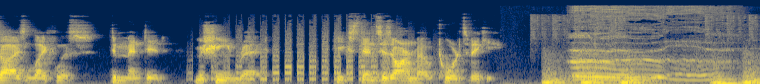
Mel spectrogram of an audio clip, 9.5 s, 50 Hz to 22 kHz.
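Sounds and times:
speech: 0.0s - 3.5s, 4.2s - 7.6s
strained groaning: 7.1s - 9.4s.

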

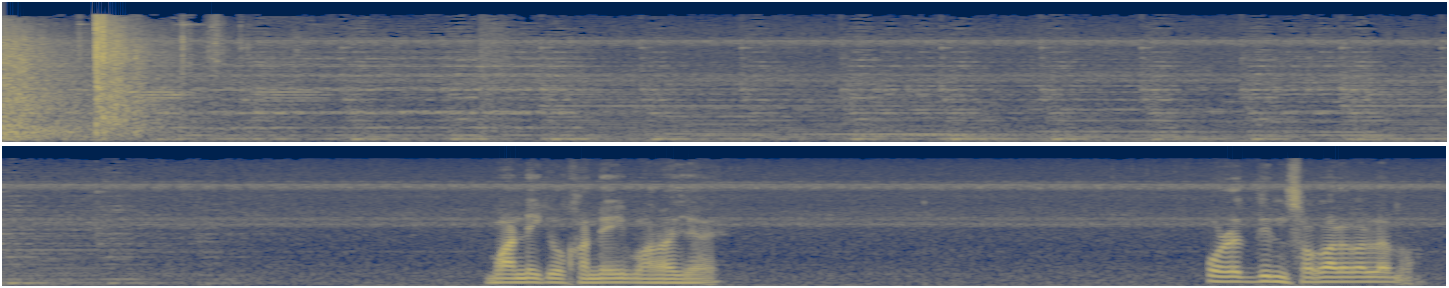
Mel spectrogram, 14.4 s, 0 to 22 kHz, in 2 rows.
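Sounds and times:
gunshot from paramilitary police: 0.0s - 0.9s
speech: 9.6s - 10.9s, 13.2s - 14.4s.

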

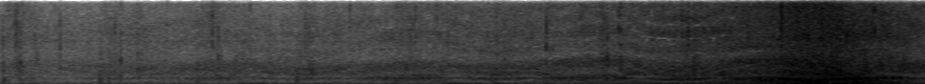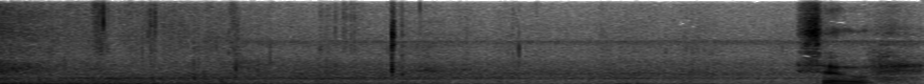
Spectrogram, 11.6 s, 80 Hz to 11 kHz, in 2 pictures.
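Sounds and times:
car passing by: 0.8s - 9.0s
wind noise: 1.2s - 10.8s
speech: 10.9s - 11.5s.

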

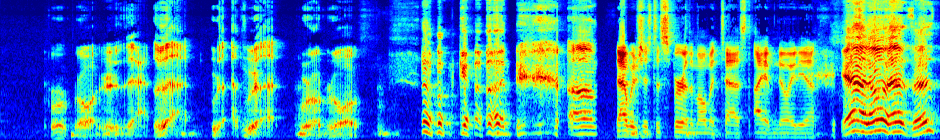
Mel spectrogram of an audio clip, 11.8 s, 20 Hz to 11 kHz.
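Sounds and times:
long drawn-out forced stunt burps: 0.6s - 5.0s, 6.1s - 7.5s
speech: 0.7s - 11.7s
laughter: 4.9s - 7.5s.

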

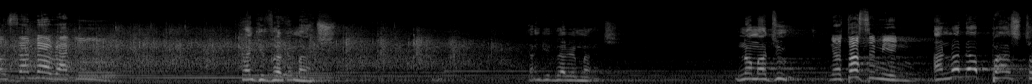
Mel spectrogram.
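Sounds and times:
crowd applauding: 0.0s - 5.4s
speech: 0.1s - 1.3s, 2.4s - 3.5s, 5.3s - 6.2s, 7.4s - 10.3s.

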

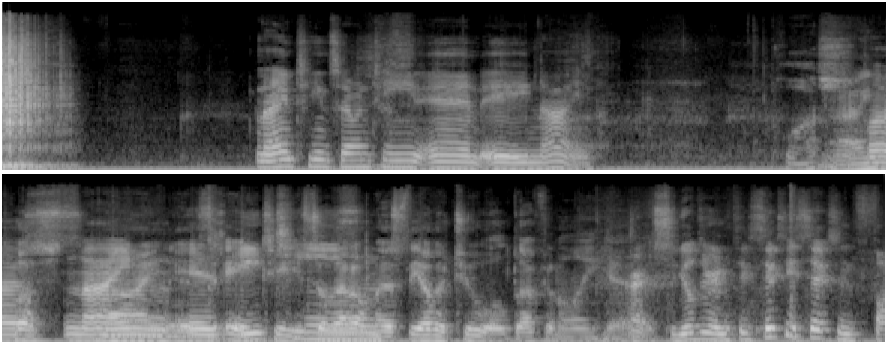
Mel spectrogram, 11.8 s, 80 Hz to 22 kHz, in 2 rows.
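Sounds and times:
dice rolling across a tabletop: 0.0s - 0.6s
low steady hum: 0.0s - 11.7s
speech: 1.7s - 4.1s, 5.2s - 11.7s.

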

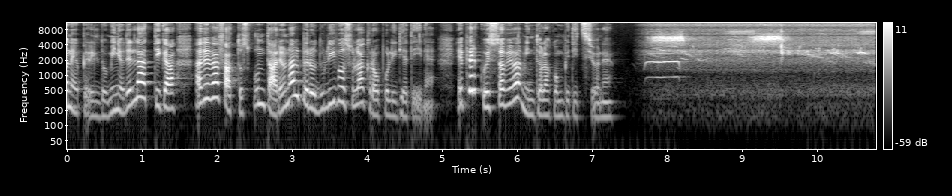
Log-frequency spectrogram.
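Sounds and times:
speech: 0.0s - 8.1s
faint outdoor ambience: 7.6s - 10.7s
little owl calling: 7.6s - 10.7s
high buzzing insect or cricket chirps: 7.7s - 10.7s.

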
